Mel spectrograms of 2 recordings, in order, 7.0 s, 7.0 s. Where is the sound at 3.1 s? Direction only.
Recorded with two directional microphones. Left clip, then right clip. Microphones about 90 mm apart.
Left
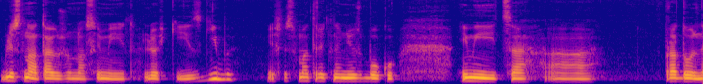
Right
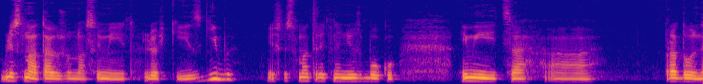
30° left (ahead or behind).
